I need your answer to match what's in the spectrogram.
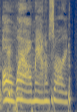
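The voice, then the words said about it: Imitates another person's voice. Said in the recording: “That was a really good impression of fucking Owen Wilson.”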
